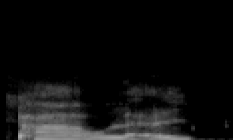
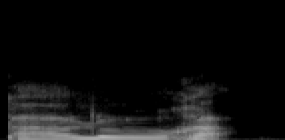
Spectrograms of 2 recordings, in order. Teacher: So your er is normally silent. Parler, P-A-R-L-E-R, it's silent.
